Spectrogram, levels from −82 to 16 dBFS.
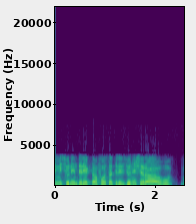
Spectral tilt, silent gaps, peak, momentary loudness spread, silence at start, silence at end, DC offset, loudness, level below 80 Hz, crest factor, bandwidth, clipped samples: -3.5 dB/octave; none; -2 dBFS; 4 LU; 0 s; 0 s; under 0.1%; -13 LUFS; -56 dBFS; 12 dB; 3.9 kHz; under 0.1%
